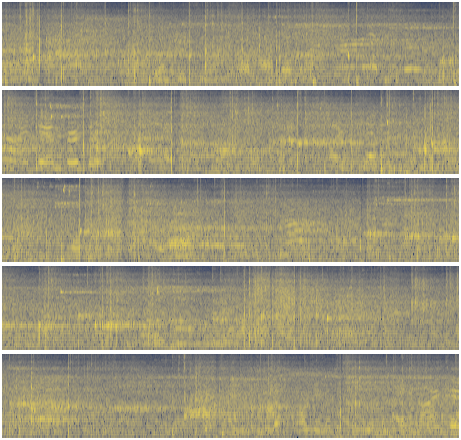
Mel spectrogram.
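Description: Busy sports-hall background of many indistinct voices, with frequent sharp pops of pickleball paddles striking plastic balls and balls bouncing on the hardwood courts.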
